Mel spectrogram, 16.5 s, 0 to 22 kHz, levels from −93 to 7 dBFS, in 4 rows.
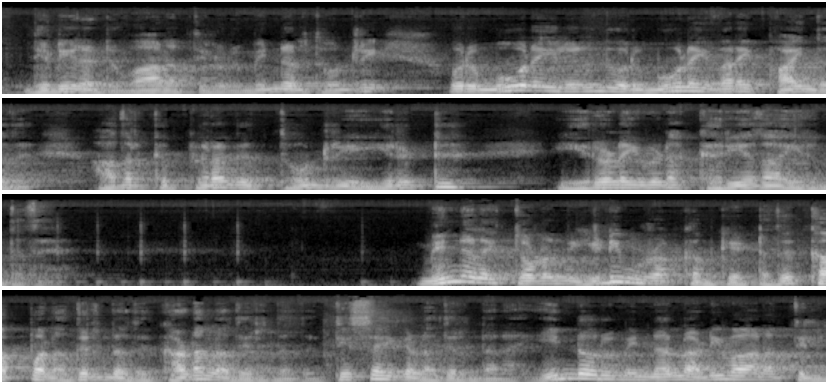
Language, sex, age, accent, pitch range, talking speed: Tamil, male, 50-69, native, 100-135 Hz, 75 wpm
